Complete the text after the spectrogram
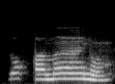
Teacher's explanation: Karena terdapat ada huruf qaf berharokat sukun dalam satu kalimat itu bertemu dan cara membacanya memantul kecil. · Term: qalqalah sughra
